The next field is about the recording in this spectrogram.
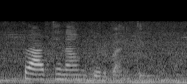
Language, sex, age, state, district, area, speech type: Sanskrit, female, 18-30, West Bengal, Jalpaiguri, urban, spontaneous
